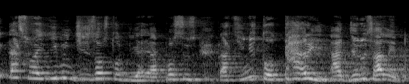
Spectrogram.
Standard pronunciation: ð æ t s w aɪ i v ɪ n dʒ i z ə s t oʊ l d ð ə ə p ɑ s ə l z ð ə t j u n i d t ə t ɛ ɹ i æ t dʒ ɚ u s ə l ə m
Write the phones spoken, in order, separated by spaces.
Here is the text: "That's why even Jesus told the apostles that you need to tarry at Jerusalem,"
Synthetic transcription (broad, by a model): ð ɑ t s w aɪ i v ɪ n dʒ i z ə s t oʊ d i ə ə p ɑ s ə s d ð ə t j u n i d t ə t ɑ ɹ i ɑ dʒ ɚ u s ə l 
